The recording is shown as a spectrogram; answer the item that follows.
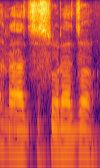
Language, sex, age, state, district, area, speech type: Odia, male, 30-45, Odisha, Kendrapara, urban, spontaneous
